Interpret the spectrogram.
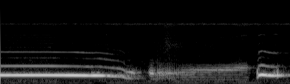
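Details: Actively calling ringneck dove, 'dor' style lure call meant to make other doves join in: the end of a long, level coo falls away, followed by soft rolling murmurs and a brief fresh coo onset.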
